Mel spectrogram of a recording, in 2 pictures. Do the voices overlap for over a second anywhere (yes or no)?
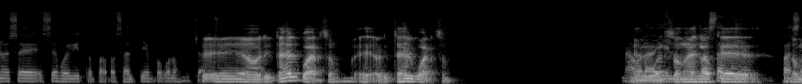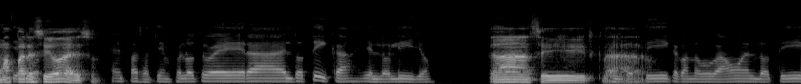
yes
